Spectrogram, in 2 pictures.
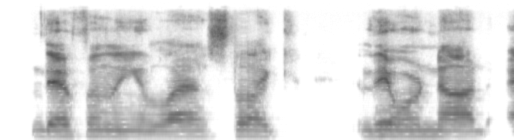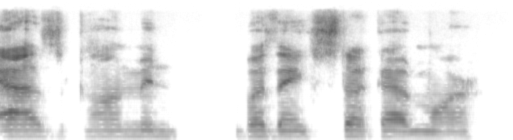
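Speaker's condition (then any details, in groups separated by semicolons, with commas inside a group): Toxic leukoencephalopathy, locked-in syndrome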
